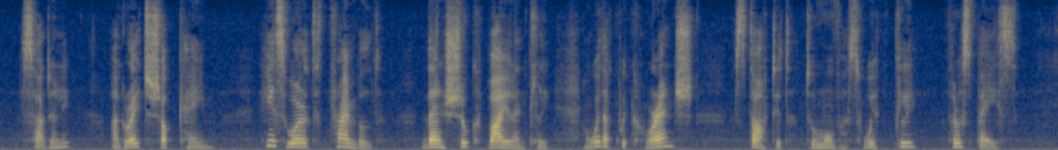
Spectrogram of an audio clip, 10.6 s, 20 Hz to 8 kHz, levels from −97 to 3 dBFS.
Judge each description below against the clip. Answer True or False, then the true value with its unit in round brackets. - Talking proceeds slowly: True (125 wpm)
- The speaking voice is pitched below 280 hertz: True (190 Hz)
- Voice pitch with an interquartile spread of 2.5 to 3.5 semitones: False (4.0 semitones)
